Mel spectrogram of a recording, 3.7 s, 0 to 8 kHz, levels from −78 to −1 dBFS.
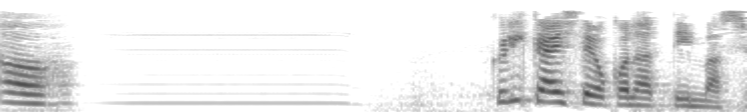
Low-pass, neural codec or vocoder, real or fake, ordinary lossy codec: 7.2 kHz; codec, 16 kHz, about 1 kbps, DyCAST, with the encoder's durations; fake; MP3, 24 kbps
